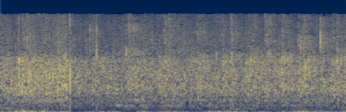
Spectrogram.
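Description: A church audience at Sunday morning worship applauds newly elected members: dense, even clapping that holds steady and fairly loud for the whole stretch, with no break.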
